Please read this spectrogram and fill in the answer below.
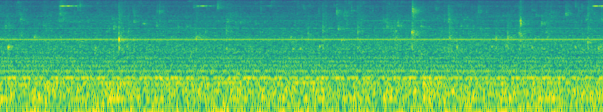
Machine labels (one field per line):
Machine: pump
